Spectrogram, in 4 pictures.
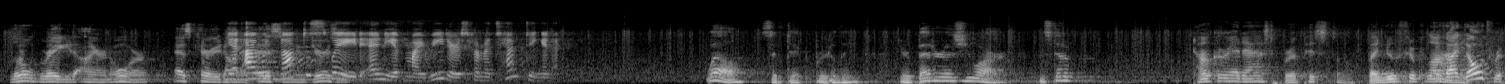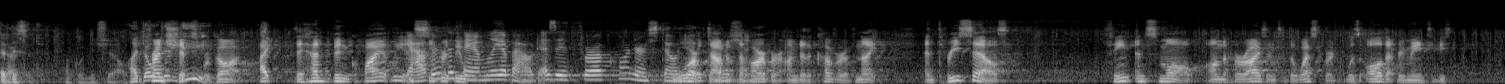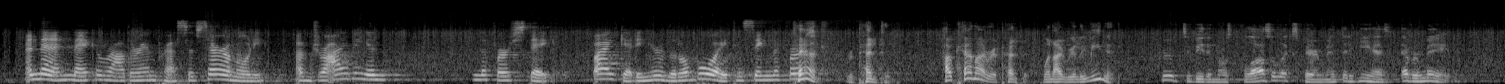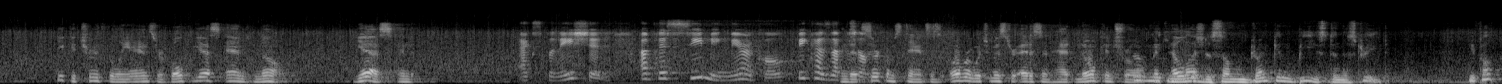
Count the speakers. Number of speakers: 7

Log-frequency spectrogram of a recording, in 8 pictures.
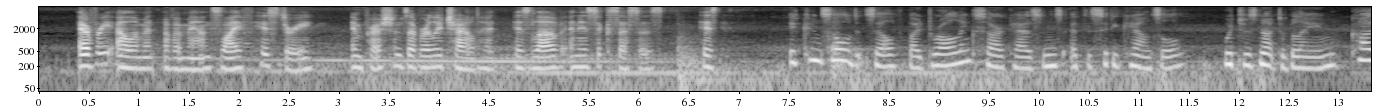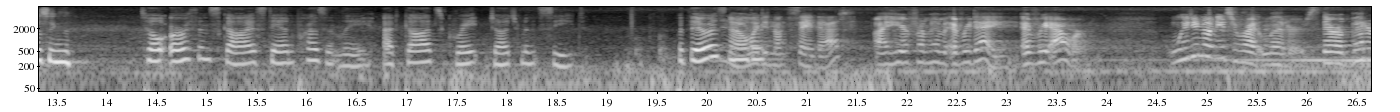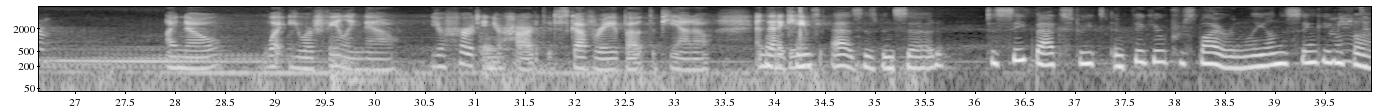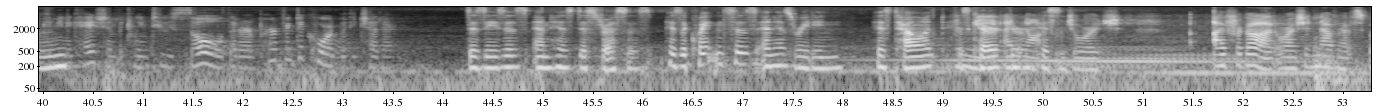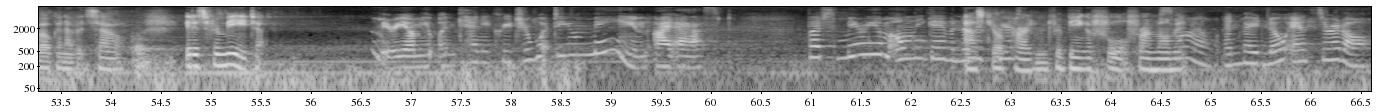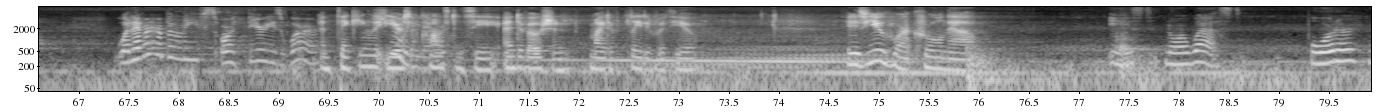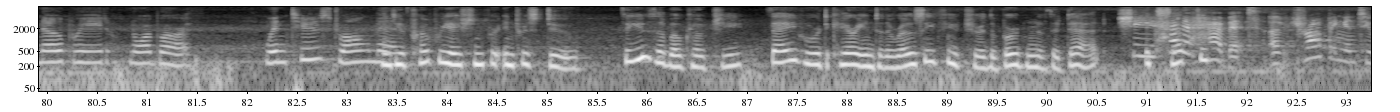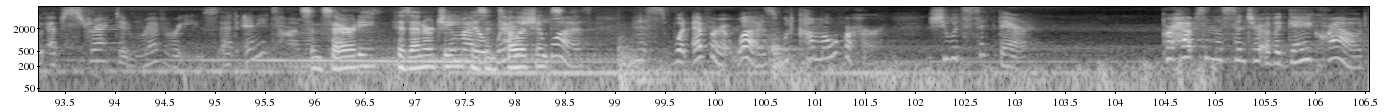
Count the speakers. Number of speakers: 5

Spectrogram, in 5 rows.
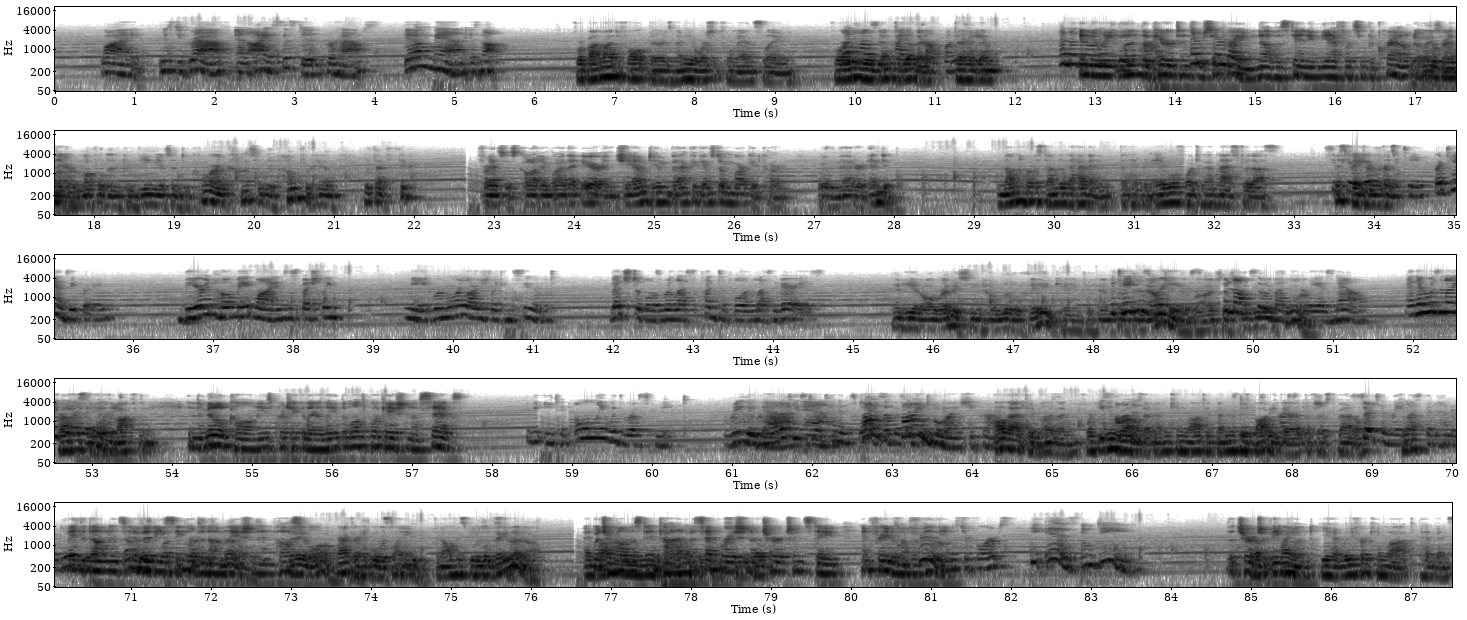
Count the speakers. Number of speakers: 6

